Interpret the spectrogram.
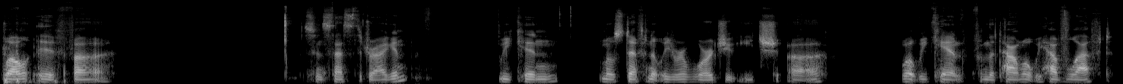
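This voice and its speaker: A man's voice: medium pitch, little pitch movement, a little slow, long pauses, pushed and bright, no echo. A man voicing a stern but polite woman innkeeper who speaks formally and courteously. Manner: formal, courteous, slightly reproachful.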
